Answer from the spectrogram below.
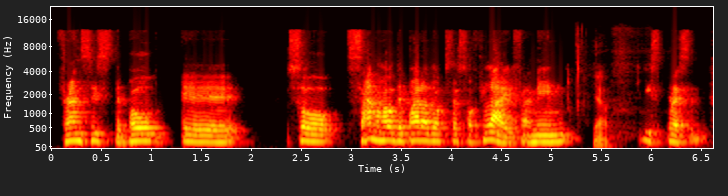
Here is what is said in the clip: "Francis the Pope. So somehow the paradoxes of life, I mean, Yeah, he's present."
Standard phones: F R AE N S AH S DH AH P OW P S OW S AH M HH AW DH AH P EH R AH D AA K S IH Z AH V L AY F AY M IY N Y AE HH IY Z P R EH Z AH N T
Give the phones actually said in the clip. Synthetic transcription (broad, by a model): F R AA N S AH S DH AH P OW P S OW S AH M HH AW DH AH P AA R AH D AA K S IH S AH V L AY F AY M IY N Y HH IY S P R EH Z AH N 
